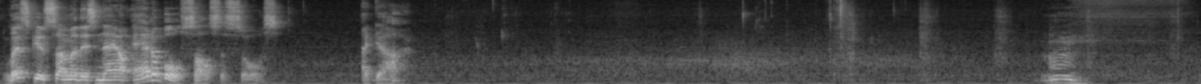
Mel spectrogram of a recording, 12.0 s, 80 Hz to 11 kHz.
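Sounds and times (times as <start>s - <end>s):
low room hum: 0.0s - 12.0s
faint chewing: 4.3s - 10.2s
chip crunches: 7.0s - 10.2s.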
